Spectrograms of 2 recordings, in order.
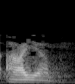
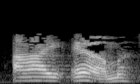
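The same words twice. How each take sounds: First: Said in the usual way. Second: I am punched louder and higher; I am, both words stressed. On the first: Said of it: "there's two words that are emphasized". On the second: Shown as a demonstration. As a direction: hit I am hard, with authority. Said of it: "same words emphasized in the Greek text".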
